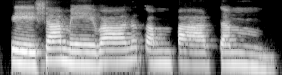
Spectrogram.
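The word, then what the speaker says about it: ತೇಷಾಮೇವಾನುಕಂಪಾರ್ಥಮ್: ನೋಡಿ ಇದೆಯೇ ಸಾರಿ ತೇಶಮೇವಾನುಕಂಪಾರ್ಥಂ ಸರಿ ಇದೆ ತೇಶ ತೇಶಮೇವಾನುಕಂಪಾರ್ಥಂ ಪ ದೊಡ್ಡದಿದೆ ಮಹಾಪ್ರಾಣ ಕಂಪಾರ್ಥಂ ಅಲ್ಲಿ ಒತ್ತಿ ಉಚ್ಚಾರಣೆ ಮಾಡುವ ಹಾಗೆ ಪ್ರಾಕ್ಟೀಸ್ ಮಾಡಕೊಳ್ಳಿ ನೀವು ಅಂದ್ರೆ ವ್ಯತ್ಯಾಸ ಮಾಡಲ್ಲ ದೊಡ್ಡ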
